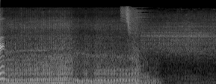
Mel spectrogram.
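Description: Motorcycle engine running steadily, heard from the rider's onboard camera. About three seconds in it cuts off abruptly, and only a much fainter engine hum remains.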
